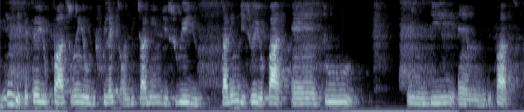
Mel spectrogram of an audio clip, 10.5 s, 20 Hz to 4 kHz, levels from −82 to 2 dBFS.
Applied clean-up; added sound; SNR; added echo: none; Breathing; 10 dB; reverberation time 0.6 s.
